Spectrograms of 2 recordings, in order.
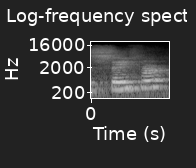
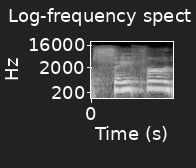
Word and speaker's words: sefer: Now, when you say, is it safer? Safer. S-A-V-E? No, it's in our English, they actually spell it S-E-F-E-R.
